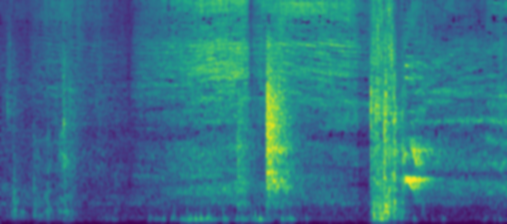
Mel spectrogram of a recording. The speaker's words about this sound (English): The snake just bit the microphone. But you can see how very, very alarming that sound is.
